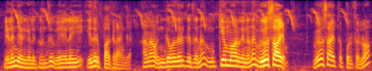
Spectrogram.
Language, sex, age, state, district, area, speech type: Tamil, male, 60+, Tamil Nadu, Tiruvannamalai, rural, spontaneous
